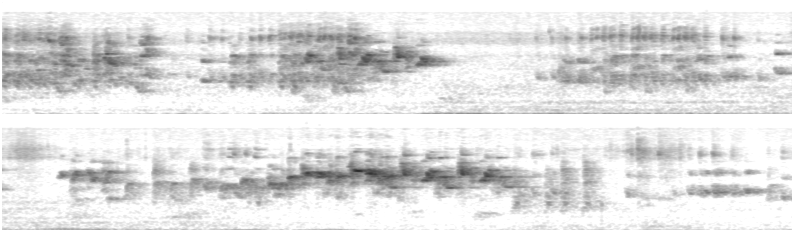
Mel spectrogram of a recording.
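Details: Bulbuls being encouraged toward mating: repeated bursts of squawky, chattering song separated by short pauses, loudest near the end, with a low rumble beneath.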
